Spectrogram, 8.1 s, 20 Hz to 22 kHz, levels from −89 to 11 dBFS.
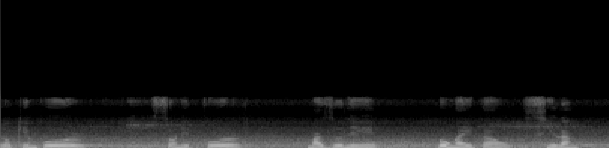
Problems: constant background noise, low volume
